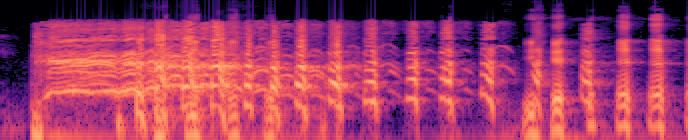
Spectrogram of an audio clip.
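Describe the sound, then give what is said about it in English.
A horse whinnies loudly, a long wavering neigh that breaks into a quick series of rhythmic, pulsing snorts before fading. “Like, hello, I'm here with this horse.”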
